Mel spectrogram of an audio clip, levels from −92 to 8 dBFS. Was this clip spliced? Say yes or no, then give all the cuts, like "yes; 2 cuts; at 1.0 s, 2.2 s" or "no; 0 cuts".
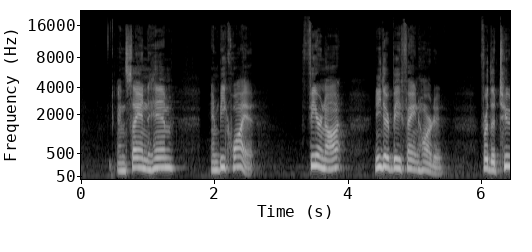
yes; 1 cut; at 1.8 s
